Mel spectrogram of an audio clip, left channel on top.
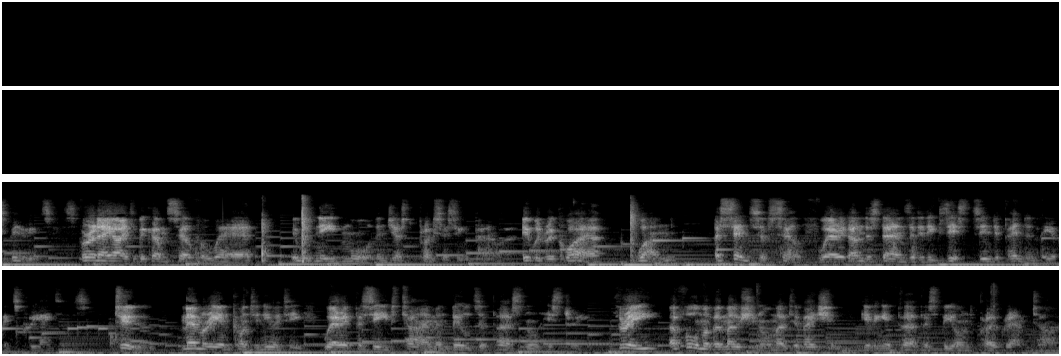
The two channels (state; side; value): silent; left; digital silence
